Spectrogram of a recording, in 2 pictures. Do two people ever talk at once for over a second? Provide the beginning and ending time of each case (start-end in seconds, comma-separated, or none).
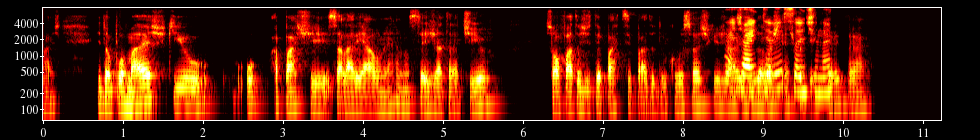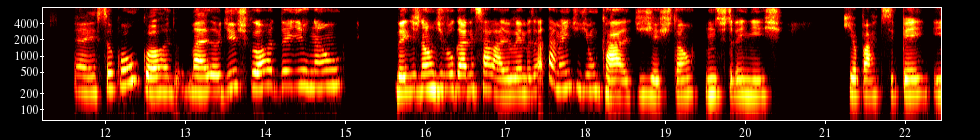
8.5-9.9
